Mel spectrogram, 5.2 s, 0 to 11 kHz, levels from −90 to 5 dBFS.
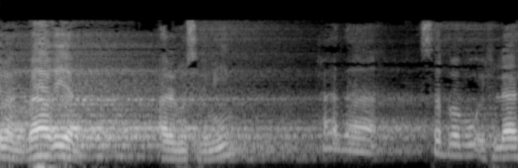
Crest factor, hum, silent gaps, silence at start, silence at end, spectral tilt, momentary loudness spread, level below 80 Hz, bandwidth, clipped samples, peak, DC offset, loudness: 14 dB; none; none; 0 s; 0 s; -4 dB/octave; 20 LU; -56 dBFS; 8 kHz; under 0.1%; -6 dBFS; under 0.1%; -21 LUFS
